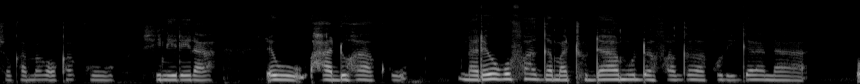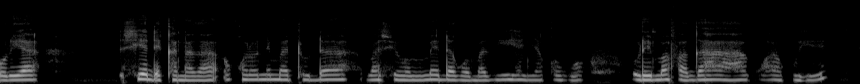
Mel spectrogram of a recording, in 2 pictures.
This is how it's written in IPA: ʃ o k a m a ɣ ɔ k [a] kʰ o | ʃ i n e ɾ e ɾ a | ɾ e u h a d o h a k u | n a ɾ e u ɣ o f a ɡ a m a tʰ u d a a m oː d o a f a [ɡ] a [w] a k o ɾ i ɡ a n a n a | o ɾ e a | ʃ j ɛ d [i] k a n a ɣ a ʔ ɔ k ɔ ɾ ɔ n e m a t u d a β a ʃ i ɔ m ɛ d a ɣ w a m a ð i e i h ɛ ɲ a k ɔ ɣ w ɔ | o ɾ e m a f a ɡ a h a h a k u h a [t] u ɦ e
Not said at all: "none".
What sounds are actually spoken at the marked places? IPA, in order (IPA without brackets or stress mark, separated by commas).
a, ɡ, ɣ, ɛ, k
